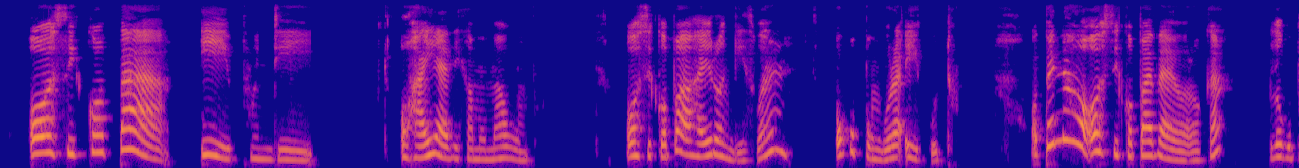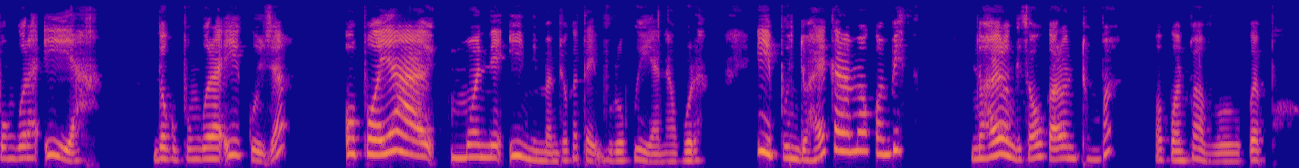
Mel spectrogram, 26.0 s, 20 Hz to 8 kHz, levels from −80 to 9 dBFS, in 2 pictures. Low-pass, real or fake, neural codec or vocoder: 7.2 kHz; real; none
